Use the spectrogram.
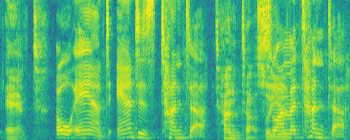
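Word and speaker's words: tante: And how's it pronounced in Dutch again? Her name? Like aunt. Oh, aunt. Aunt is Tanta.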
